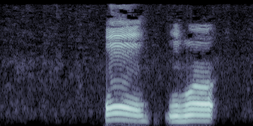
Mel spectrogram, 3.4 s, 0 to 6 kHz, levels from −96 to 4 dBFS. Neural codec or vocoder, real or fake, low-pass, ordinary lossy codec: none; real; 5.4 kHz; MP3, 32 kbps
